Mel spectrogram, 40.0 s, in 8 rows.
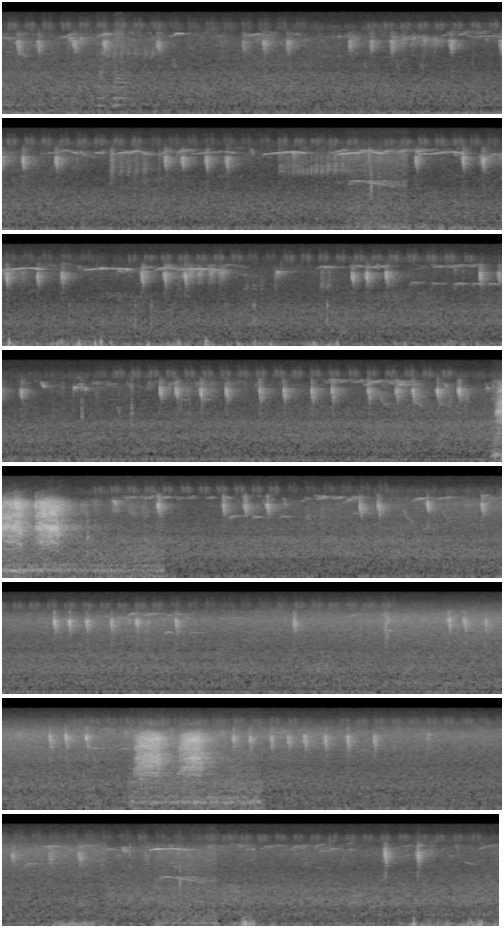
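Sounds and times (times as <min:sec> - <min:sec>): birds chirping: 0:19.8 - 0:21.7, 0:30.6 - 0:32.7
harsh bird calls: 0:19.9 - 0:21.6, 0:31.2 - 0:32.7.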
